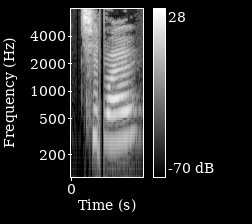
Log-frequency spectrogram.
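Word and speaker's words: 칠월: 7월 16일이에요. Good. Let's examine the pronunciation. As you can guess, 7월 is pronounced 7월. 7월. The consonant 릴 in 7 together with the next vowel 워 is pronounced 러.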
